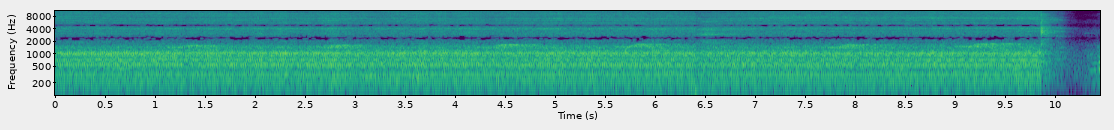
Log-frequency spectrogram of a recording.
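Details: Newly unboxed nebulizer compressor running: a steady, loud mechanical buzzing hum that stops abruptly near the end.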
